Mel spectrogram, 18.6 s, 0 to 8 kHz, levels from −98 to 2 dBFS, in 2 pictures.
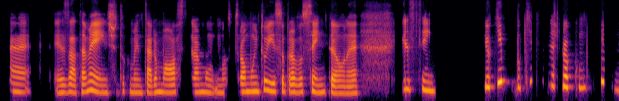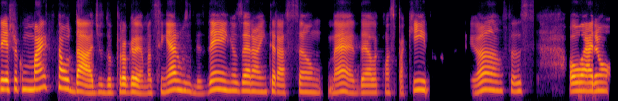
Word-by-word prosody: É. 190 -1 -5 0.3
Exatamente, 175 +1 -2
o - - -31
documentário 175 -2 -6
mostra 180 0 -5
mui 180 -2 -7
mostrou 175 +2 -5
muito 195 +4 -3
isso 200 -3 -2
pra 180 0 -1
você 180 +2 -4
então, 175 -3 -2
né. 160 +1 -4 0.6
E 245 - -3
assim, 230 -3 -4 0.7
e - - +3
o 295 - -4
que 430 +7 +7 0.2
o - - -4
que 365 - -12 0.3
deixou 315 -2 +1
com 280 - -8
o - - -9
que 285 - -27 0.2
te 435 - -58
deixa 245 +1 +5
com 245 - -4
mais 255 +5 +5
saudade 195 - +4
do 175 0 -5
programa, 175 -3 +2
assim? 170 +3 -11
Eram 235 +1 +6
os 205 -2 -6
desenhos, 215 +7 +1
era 200 -2 +3
interação, 180 -1 -4
né, 180 -1 +2
dela 170 +1 -2
com 175 0 -14
as 175 0 -11
paquitas, 225 +9 -2
com 455 0 -38 0.2
as - - -78
crianças, 210 +1 -2 0.5
ou 205 +2 +5
eram 205 0 +5
190 Hz, 150 wpm, -22 LUFS, 175-225 Hz, 0.7 s, que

